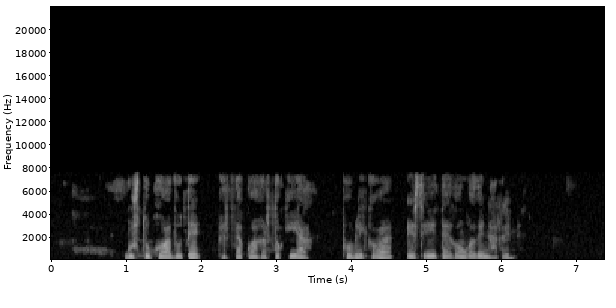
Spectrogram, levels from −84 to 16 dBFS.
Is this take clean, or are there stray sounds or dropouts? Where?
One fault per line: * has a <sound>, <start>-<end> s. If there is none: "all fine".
all fine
